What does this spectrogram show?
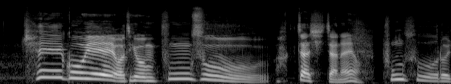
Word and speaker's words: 풍수: 풍수를 잘못 발음하면요, 네. 푼수가 됩니다.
